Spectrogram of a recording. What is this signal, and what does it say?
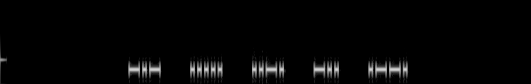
Morse code, heard as a keyed tone, about 36 wpm, spaced as for 20 wpm, 700 Hz. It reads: K5FDP
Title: USA Call Signs - 5 Characters - 3x Character Spacing - 35wpm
